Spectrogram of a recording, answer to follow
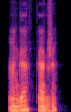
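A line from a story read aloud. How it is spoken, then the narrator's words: Female grumbling. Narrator (Russian): пробурчала Санда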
